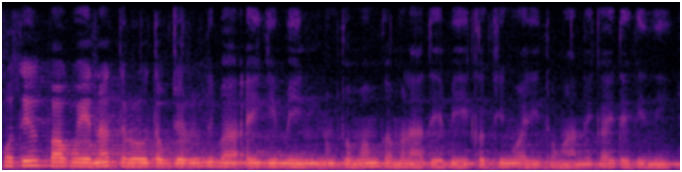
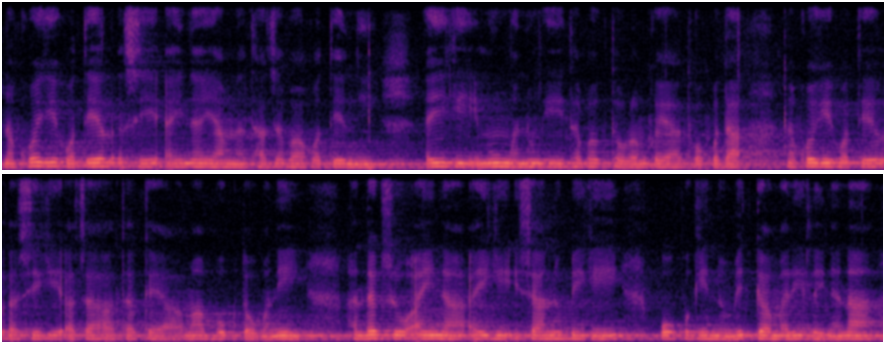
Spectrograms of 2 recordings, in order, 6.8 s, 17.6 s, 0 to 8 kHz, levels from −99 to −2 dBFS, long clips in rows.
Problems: none marked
